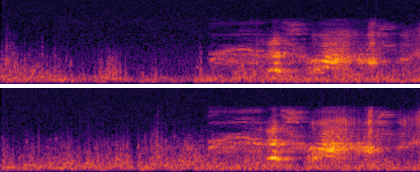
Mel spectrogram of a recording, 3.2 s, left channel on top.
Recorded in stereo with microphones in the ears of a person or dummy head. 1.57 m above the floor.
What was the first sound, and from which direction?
A cough, 40° right (ahead or behind).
